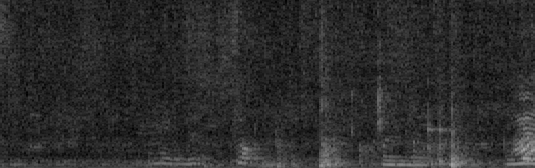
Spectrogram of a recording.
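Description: A spoon stirring liquid jello in a plastic mixing bowl, with a couple of sharp clicks of the spoon against the bowl, one about halfway through and one near the end.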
